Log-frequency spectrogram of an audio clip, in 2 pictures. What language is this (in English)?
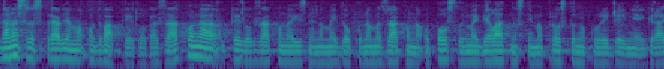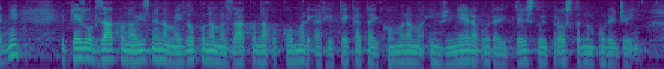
Croatian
